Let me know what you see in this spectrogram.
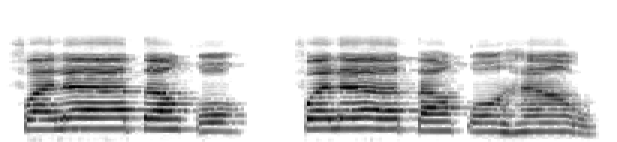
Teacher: Bunyikan huruf sukun qaf dengan pantulan yang jelas dan tebal , jangan dimiringkan. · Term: qaf sukun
